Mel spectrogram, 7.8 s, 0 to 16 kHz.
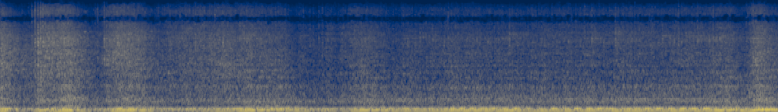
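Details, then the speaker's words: V8-swapped Ford Pinto with Holley fuel system, MSD ignition, nitrous, about 35° total timing: deep idle with lumpy, uneven beat that smooths as the four-corner idle mixture screws are turned in; rough idle from incorrect idle mixture. "I was turning in my mixture screws there it's got four corner idle mixture adjustment you notice how it was running really rough and then it quit running so rough"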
